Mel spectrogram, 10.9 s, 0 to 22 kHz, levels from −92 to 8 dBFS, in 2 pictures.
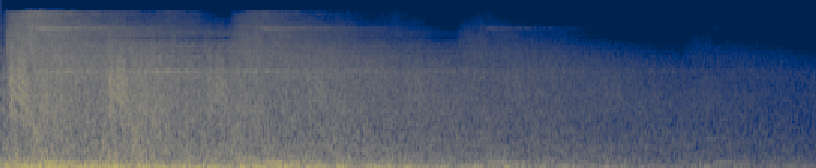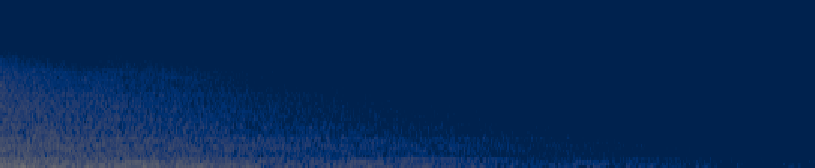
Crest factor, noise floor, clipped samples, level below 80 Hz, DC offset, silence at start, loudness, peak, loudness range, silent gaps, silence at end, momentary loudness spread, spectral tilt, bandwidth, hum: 20 dB; under -90 dBFS; under 0.1%; -34 dBFS; under 0.1%; 0 s; -27 LUFS; -10 dBFS; 24 LU; none; 5.7 s; 26 LU; -3.5 dB/octave; 16.5 kHz; none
